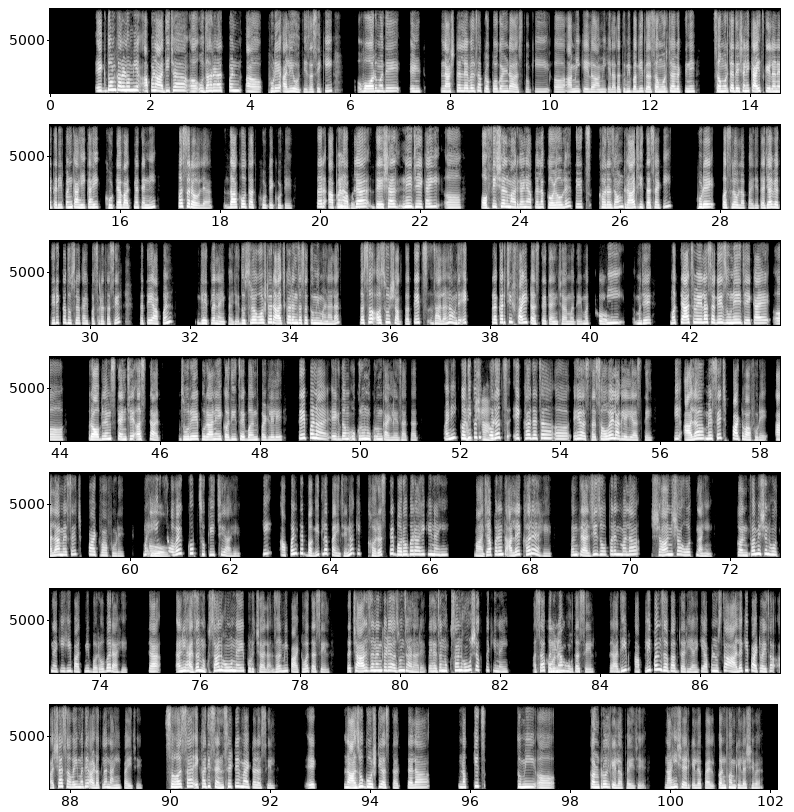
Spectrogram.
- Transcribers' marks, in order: in English: "वॉरमध्ये इंट नॅशनल"; in English: "प्रोपगंडा"; in English: "ऑफिशियल"; in English: "फाईट"; in English: "प्रॉब्लेम्स"; in English: "कन्फर्मेशन"; in English: "सेन्सिटिव्ह मॅटर"; in English: "कंट्रोल"; in English: "शेअर"; in English: "कन्फर्म"
- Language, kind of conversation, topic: Marathi, podcast, सोशल मिडियावर खोटी माहिती कशी पसरते?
